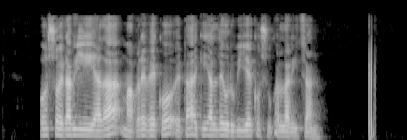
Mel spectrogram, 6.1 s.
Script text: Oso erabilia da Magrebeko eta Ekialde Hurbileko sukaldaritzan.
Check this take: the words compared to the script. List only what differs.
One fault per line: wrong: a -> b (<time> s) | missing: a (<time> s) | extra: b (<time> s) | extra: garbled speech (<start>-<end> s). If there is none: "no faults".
no faults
